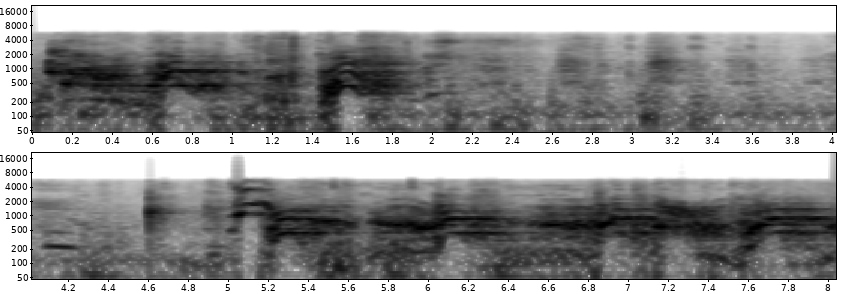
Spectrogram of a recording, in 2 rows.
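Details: Pit bulls at play: old Chomper, aged 10, and puppy Stella, 10 weeks, wrestling without fighting. Continuous rough barking and growling fills most of the stretch, easing to a quieter scuffling lull midway before loud, harsh barks resume.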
